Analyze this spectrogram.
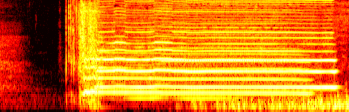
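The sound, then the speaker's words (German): A loud, brassy toy horn blares in one long sustained honk, starting abruptly after a brief quiet moment and holding a steady, buzzing tone for nearly three seconds. “Und darf ich noch einmal in die Tröte blasen? Ja, und komm, wir blasen noch mal gemeinsam.”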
